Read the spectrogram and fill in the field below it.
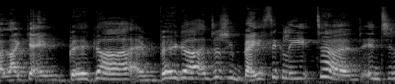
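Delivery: usual speaking voice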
